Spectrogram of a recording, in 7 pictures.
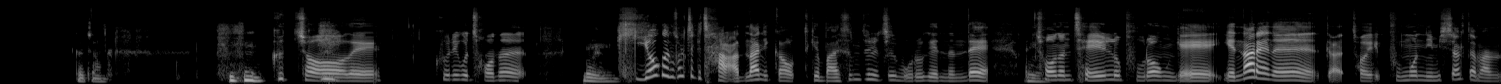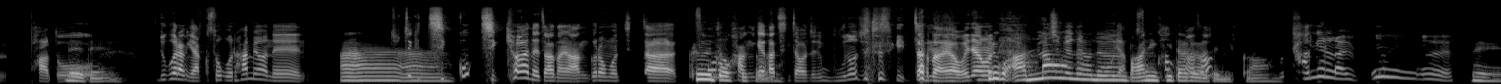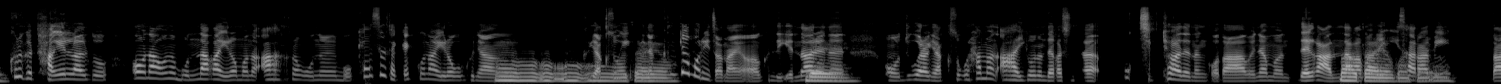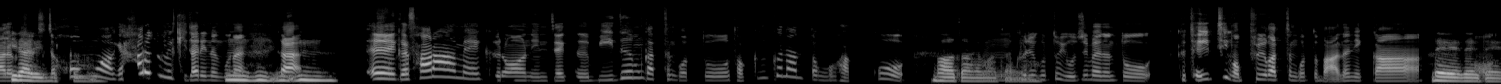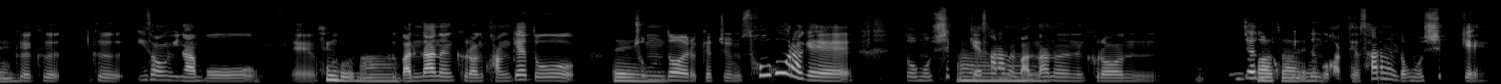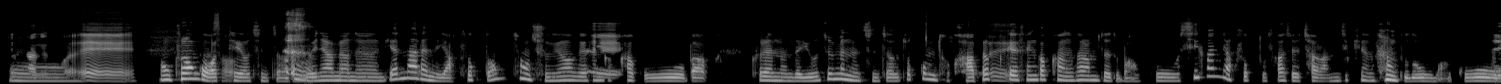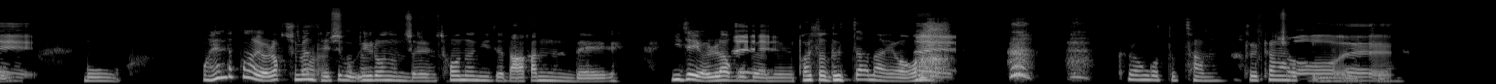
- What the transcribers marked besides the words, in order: other background noise; tapping; laugh; laughing while speaking: "무너질 수도 있잖아요"; throat clearing; laughing while speaking: "사람도"; laugh; laughing while speaking: "나갔는데"; laugh
- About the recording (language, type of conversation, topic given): Korean, unstructured, 스마트폰이 당신의 하루를 어떻게 바꾸었나요?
